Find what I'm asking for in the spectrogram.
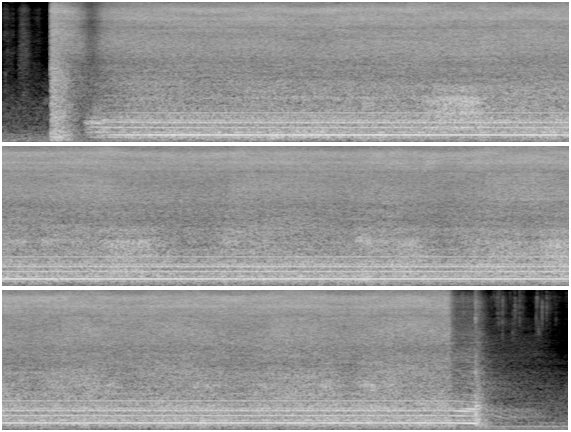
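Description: A steady, loud rush of pressurized water from a pressure washer rinsing spray-on ceramic sealant off a car for about twenty seconds, with a constant motor hum underneath, starting and stopping abruptly.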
